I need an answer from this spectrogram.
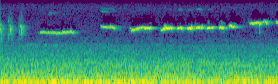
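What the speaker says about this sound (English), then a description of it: "That's a little sparrow." A small sparrow singing outdoors in the morning, several thin high chirps and short trilled phrases repeating across the stretch, faint and somewhat distant over a low steady background hum.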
